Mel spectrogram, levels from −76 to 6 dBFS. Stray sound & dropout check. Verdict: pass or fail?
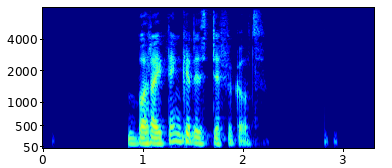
pass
